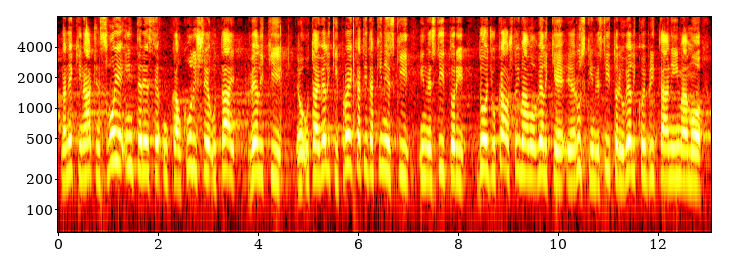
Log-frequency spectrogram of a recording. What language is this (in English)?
Serbian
